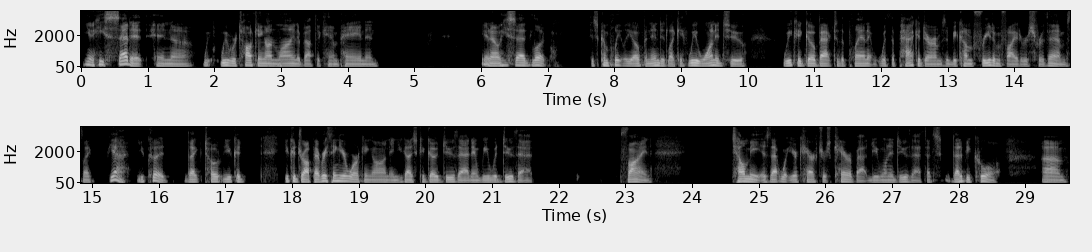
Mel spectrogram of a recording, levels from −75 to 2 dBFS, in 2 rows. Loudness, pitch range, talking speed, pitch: -28 LUFS, 95-115 Hz, 190 wpm, 105 Hz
